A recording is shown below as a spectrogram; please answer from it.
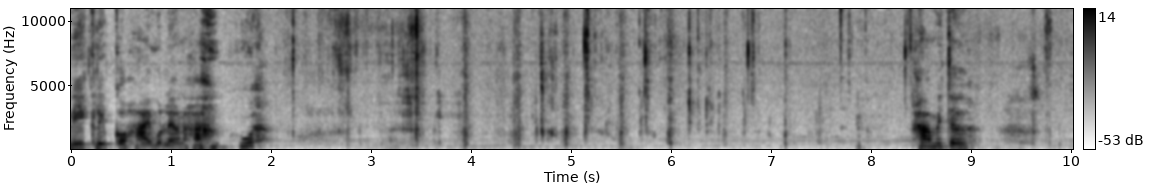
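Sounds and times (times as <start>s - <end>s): crunchy chewing: 2.2s - 8.5s.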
